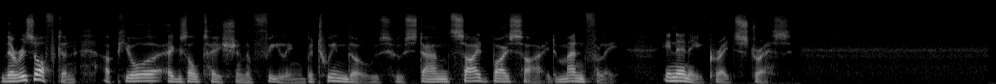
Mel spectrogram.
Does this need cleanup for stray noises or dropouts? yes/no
no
